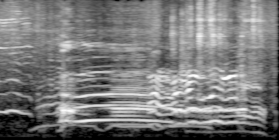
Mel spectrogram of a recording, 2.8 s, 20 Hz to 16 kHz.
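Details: A gray wolf pack, including young wolves, howls together in June 2008 to welcome a keeper home. The long, wavering, overlapping tones form a happy greeting.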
